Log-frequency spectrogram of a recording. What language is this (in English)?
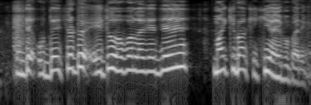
Assamese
